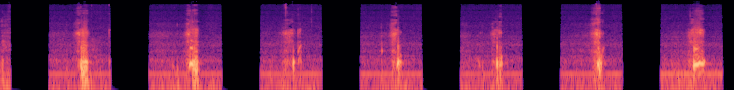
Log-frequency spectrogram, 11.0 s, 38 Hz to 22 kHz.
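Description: Seven sharp, abrupt gulping hiccups at regular intervals, roughly 38 a minute, each set against faint room noise. Repeated hiccups.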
